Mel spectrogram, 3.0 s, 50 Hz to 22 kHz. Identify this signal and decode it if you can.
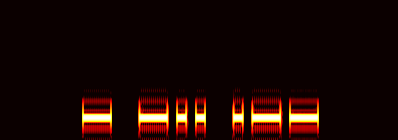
Morse code, heard as a keyed tone, about 17 wpm, 700 Hz. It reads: TDW
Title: USA Call Sign Postfixes - 3 Letters 17wpm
